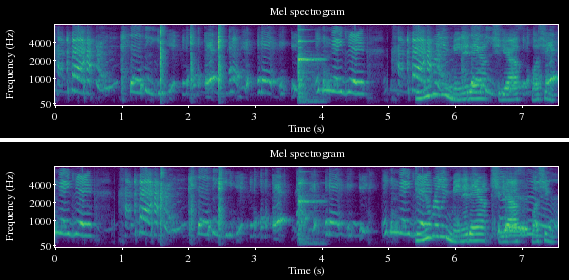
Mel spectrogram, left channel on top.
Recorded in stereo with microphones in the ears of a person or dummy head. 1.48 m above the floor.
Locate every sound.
1.6 s a clap: 55° left (ahead or behind), 1.3 m
3.6 s a piano: 50° left (ahead or behind), 0.9 m
5.4 s a woman speaking: 75° right (ahead or behind), 1.1 m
